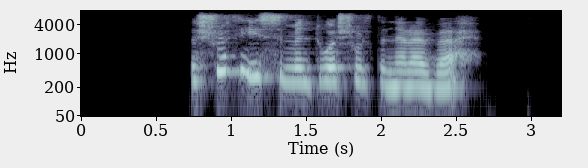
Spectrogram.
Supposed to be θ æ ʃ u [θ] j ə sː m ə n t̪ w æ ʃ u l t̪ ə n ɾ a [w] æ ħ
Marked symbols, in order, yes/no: yes, no

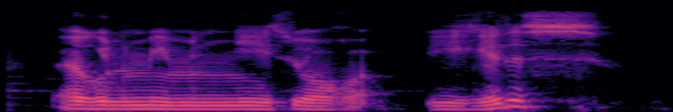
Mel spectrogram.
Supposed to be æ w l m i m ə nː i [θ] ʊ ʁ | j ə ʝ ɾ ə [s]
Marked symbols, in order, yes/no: yes, yes

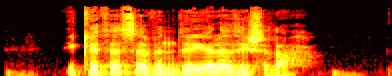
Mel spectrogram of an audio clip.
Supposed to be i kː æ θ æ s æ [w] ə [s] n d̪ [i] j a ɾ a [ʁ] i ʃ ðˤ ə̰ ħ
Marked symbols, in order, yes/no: no, no, no, no

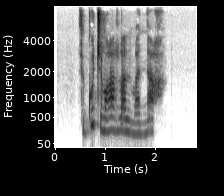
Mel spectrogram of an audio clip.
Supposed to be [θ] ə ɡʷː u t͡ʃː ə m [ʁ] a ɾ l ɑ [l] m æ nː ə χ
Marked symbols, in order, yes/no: yes, yes, yes

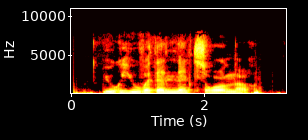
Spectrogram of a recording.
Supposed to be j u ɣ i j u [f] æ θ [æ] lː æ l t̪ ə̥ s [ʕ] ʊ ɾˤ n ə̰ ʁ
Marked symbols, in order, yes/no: no, yes, no

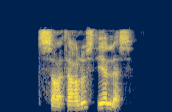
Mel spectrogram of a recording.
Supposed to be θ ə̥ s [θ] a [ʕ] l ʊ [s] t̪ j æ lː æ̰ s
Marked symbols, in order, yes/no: yes, no, yes

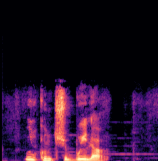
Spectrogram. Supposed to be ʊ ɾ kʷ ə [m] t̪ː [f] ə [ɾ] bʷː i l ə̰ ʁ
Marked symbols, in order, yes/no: no, no, no

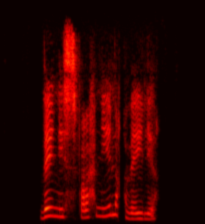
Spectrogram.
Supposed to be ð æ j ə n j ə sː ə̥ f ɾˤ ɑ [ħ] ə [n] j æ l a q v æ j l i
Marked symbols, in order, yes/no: yes, yes

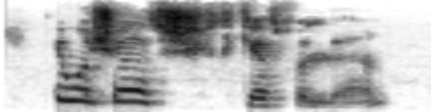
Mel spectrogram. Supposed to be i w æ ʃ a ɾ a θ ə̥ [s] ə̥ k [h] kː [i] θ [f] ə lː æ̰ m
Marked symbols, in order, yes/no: no, no, no, yes

